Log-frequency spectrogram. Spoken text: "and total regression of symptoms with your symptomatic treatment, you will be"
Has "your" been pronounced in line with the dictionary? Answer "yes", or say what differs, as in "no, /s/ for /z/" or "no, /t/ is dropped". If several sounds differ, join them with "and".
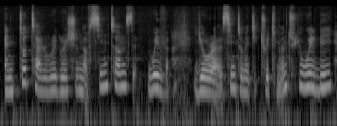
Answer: yes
